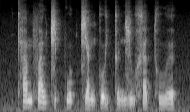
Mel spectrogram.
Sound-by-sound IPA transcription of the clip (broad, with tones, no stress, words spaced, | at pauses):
t̪ʰa˧mfa˧wt͡ɕə˦˥p̚hwo˦˥k̚ t͡ɕa˧˩ŋko̰˧˥j kə˧˩nzṵ˧˨ xa˦˥t̚xu˧ə̯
